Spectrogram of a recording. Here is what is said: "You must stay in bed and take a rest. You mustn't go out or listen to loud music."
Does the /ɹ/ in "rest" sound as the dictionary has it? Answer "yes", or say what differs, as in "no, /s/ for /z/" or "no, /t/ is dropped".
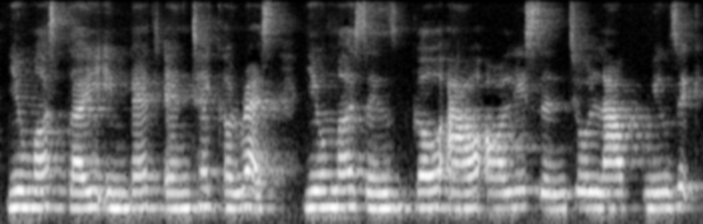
yes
